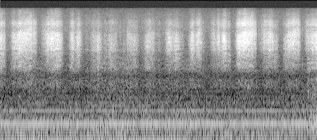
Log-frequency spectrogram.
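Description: Faint, repeated short swishes of a wet Fuumuui synthetic squirrel watercolour brush stroking across watercolour paper, about two or three strokes a second, over a low steady hum.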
